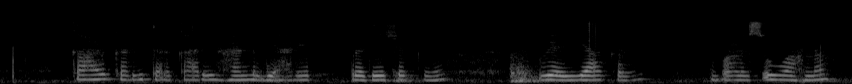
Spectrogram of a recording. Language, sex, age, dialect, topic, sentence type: Kannada, female, 25-30, Dharwad Kannada, agriculture, statement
